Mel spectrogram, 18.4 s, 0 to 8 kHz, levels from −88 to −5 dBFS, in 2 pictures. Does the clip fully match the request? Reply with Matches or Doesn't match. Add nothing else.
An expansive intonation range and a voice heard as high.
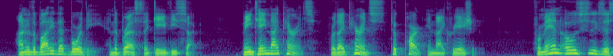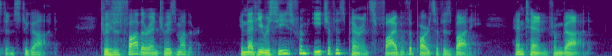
Doesn't match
